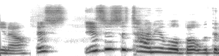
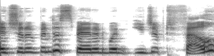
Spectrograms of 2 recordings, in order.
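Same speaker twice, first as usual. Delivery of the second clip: usual speaking voice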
